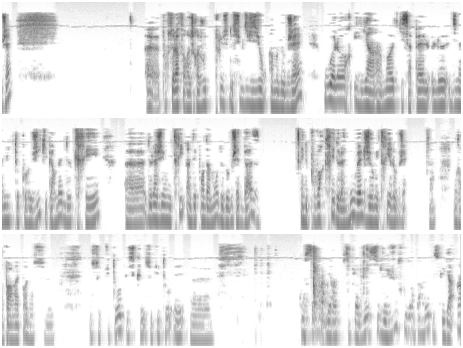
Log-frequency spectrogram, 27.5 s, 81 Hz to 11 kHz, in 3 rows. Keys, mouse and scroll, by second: 1.5-7.5 middle drag, 7.5-10.8 drag, 11.2-13.1 drag.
